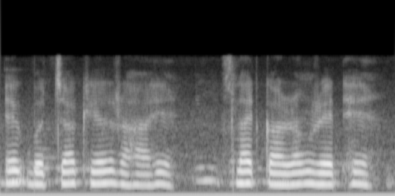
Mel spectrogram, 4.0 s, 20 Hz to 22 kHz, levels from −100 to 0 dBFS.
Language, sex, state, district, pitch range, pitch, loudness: Hindi, female, Arunachal Pradesh, Papum Pare, 195-215 Hz, 205 Hz, -14 LUFS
